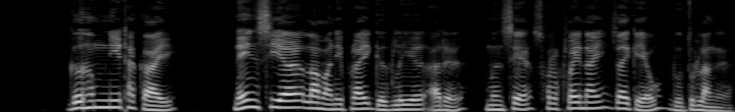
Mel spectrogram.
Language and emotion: Bodo, neutral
